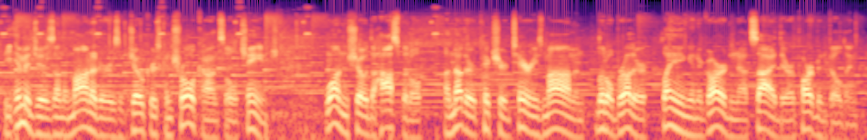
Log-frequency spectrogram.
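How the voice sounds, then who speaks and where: A man's voice: lowish voice, moderate pace, over music. A man narrating an audio drama in a scripted storytelling style.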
